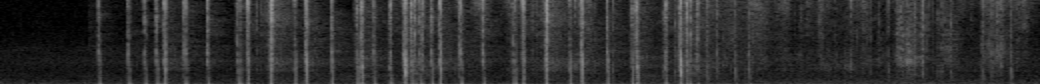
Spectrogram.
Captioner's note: cards flapping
